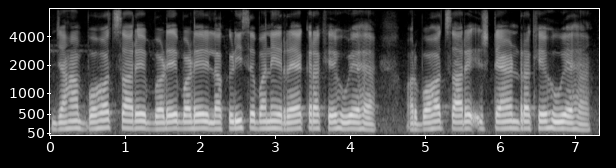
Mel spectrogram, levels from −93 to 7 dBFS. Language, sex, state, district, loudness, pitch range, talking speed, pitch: Hindi, male, Jharkhand, Garhwa, -13 LUFS, 155-170 Hz, 145 wpm, 160 Hz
